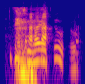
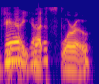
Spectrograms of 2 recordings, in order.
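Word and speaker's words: Chihayafuru: Chihaya Turu. – Oh, I was pronouncing Chihaya Tsuro.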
